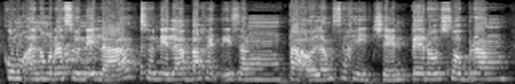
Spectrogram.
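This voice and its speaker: A woman's voice: fairly high pitch, flat delivery, normal speed, background noise. A woman from the Philippines, a vlogger chatting to camera and venting candidly and earnestly to her viewers. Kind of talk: casual chat to camera.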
